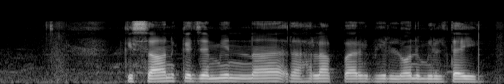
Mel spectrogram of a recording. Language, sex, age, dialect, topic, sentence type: Magahi, male, 60-100, Central/Standard, banking, question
